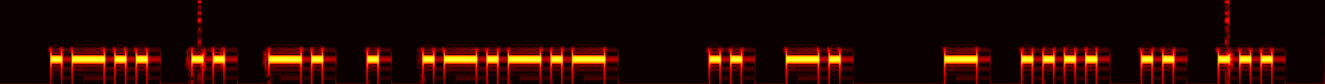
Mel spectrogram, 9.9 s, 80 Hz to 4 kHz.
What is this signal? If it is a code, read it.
Morse code, heard as a keyed tone, about 15 wpm, spaced as for 13 wpm, 750 Hz. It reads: LINE. IN THIS
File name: Morse / 13WPM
